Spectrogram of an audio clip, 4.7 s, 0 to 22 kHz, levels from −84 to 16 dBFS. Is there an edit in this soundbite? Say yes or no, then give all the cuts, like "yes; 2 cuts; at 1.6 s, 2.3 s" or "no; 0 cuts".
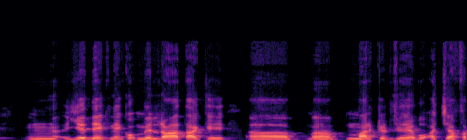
no; 0 cuts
